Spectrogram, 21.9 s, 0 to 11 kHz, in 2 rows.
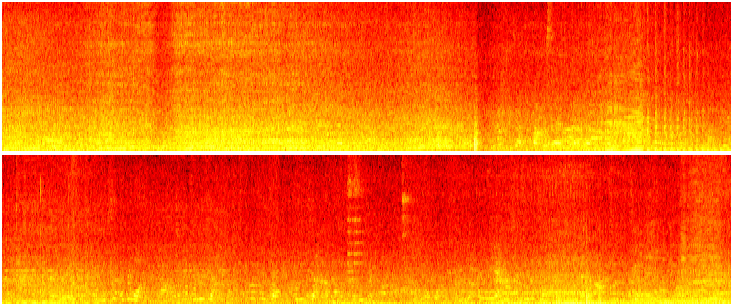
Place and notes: Siwei St., Yonghe Dist., New Taipei City - In the market
In the market, Sony ECM-MS907, Sony Hi-MD MZ-RH1
New Taipei City, Taiwan, 21 January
